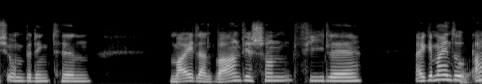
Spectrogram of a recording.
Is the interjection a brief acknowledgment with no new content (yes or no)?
yes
